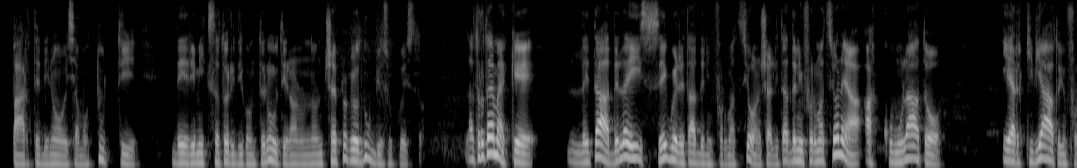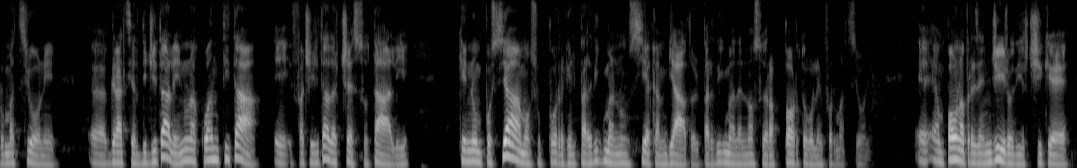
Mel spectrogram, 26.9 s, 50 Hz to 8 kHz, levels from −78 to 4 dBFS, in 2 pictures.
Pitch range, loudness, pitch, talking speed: 110-140 Hz, -27 LUFS, 120 Hz, 160 wpm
